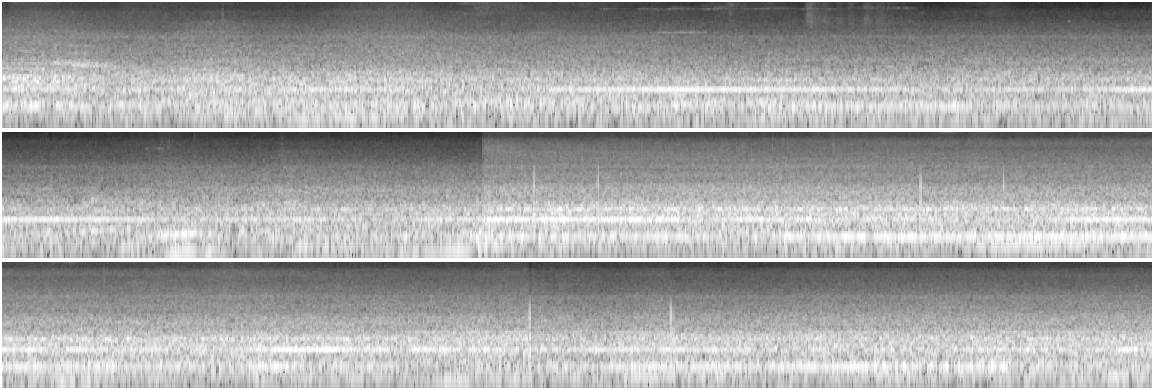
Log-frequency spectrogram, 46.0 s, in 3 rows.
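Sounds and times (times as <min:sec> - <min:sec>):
electric train motor hum: 0:21.8 - 0:46.0.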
